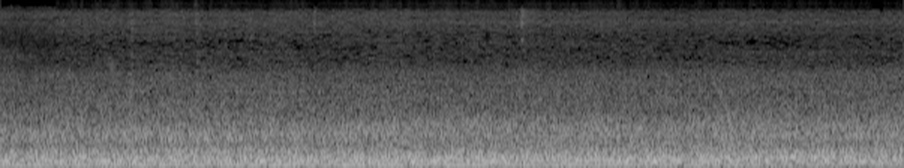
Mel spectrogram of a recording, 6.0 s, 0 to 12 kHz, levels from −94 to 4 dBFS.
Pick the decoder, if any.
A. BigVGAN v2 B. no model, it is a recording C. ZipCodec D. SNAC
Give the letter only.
A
